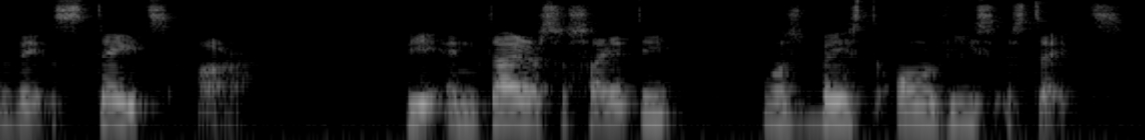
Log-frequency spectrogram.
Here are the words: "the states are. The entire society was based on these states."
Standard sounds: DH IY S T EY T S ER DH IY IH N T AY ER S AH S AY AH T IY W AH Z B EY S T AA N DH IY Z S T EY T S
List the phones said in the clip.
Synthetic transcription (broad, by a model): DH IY S T EY T S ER DH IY IH N T AY ER S AH S AY AH T IY W AH Z B EY S T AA N DH IY Z S T EY T S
